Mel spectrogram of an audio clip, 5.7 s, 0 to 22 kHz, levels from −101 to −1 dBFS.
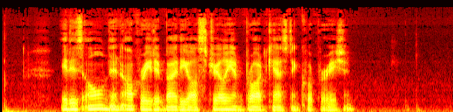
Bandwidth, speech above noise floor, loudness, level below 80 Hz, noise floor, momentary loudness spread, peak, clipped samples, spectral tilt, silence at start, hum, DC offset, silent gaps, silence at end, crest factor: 15.5 kHz; 32 dB; -15 LUFS; -38 dBFS; -47 dBFS; 8 LU; 0 dBFS; under 0.1%; -4.5 dB/octave; 0.05 s; none; under 0.1%; none; 0.4 s; 16 dB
